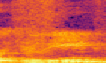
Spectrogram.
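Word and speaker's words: read: भी सेम होती है बस उसे पढ़ने का तरीका अलग होता है से रेड पढ़ा जाता है लिखा वही जाएगा सेम स्पेलिंग में चेंज नहीं आएगा आर ई ए D first रीड पढ़ते हैं बाकी रेड पढ़ देते हैं तो इज अ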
